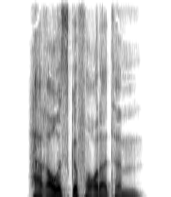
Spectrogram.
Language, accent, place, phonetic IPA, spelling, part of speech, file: German, Germany, Berlin, [hɛˈʁaʊ̯sɡəˌfɔʁdɐtəm], herausgefordertem, adjective, De-herausgefordertem.ogg
- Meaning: strong dative masculine/neuter singular of herausgefordert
